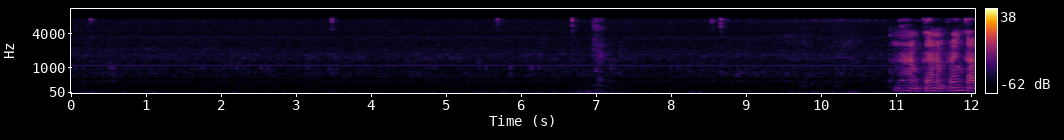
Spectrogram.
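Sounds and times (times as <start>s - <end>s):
computer mouse clicks: 0.2s - 0.6s, 3.4s - 3.6s, 5.6s - 7.2s, 8.4s - 9.0s.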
